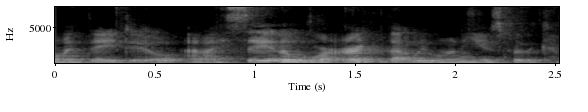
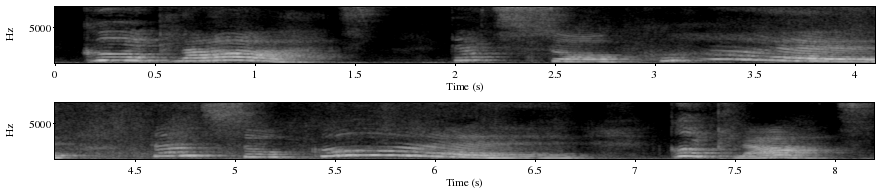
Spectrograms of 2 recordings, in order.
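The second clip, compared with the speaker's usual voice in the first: higher, louder, very slow stretched praise; drawn-out praise; 10 semitones higher, 6 dB louder, much slower than usual. Real, not acted. Trainer rewarding puppy holding a down, slow high praise. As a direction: sing out the reward slowly.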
